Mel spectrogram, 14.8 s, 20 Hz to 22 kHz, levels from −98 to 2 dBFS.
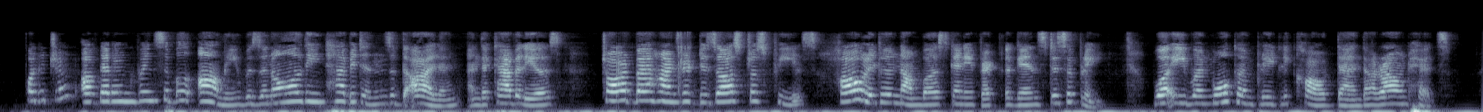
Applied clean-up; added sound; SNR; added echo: neural mask model DeepFilterNet 3.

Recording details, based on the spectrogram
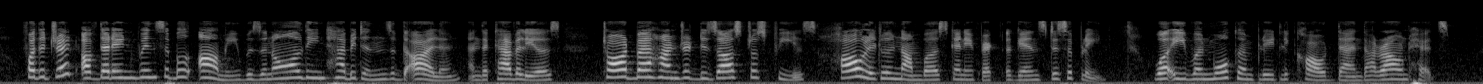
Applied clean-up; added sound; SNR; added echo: none; none; none; none.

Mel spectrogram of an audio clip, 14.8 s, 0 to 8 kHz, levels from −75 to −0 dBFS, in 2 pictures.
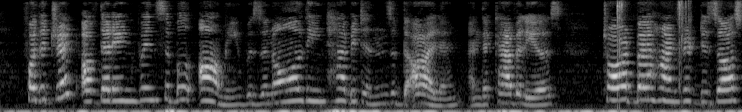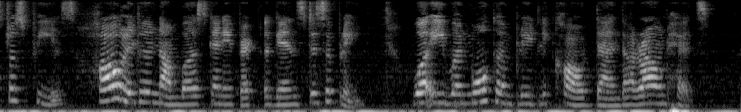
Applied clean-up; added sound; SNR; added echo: none; Camera; 12 dB; reverberation time 0.2 s.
